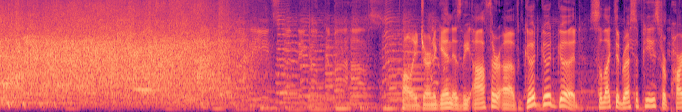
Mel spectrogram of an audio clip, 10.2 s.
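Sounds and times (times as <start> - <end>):
round of applause: 0.0 - 3.8
speech: 6.0 - 10.2.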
